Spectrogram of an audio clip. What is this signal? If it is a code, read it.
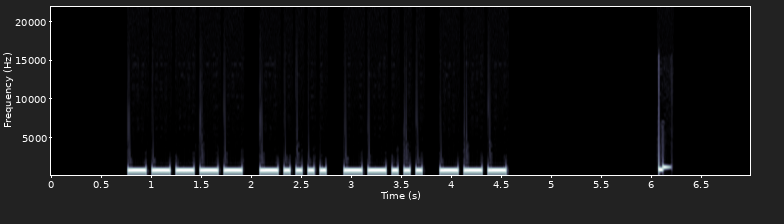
Morse code, heard as a keyed tone, about 20 wpm, 700 Hz. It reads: 067O
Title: Four Letter-Number Combinations - 20wpm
